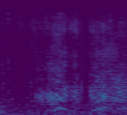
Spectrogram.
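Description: A zipper on a small canvas carry case for a diamond field sharpening system is pulled in two quick close strokes, a brief scratchy rasp.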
